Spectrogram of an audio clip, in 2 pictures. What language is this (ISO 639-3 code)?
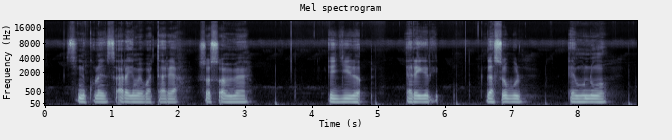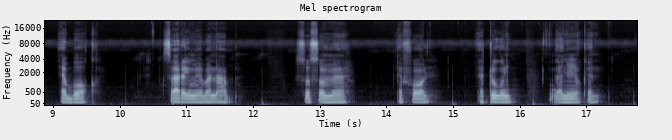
gsl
